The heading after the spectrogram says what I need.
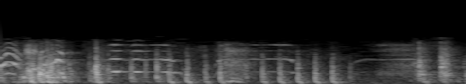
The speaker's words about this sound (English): Oh, nothing, lover. The pipes were knocking. I'm just making sure the boiler hasn't exploded.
